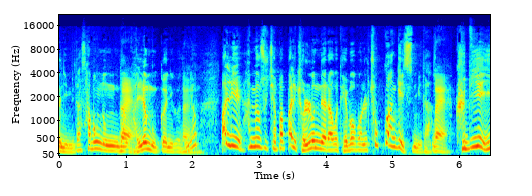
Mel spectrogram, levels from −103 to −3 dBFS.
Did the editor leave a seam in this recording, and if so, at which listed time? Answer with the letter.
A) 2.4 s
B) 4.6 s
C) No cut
A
